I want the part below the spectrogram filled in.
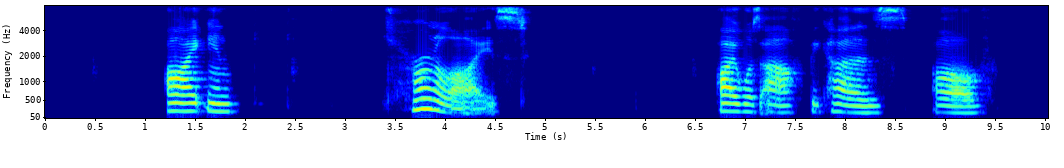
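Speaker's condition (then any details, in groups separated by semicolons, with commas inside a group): Stuttering; stuttering since childhood, childhood speech therapy, no cure; currently in speech therapy, neck relaxation and breathing techniques, fluency skills; still stutters, notably on own name or number, therapy increased fluency; prolonged sounds, blocks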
